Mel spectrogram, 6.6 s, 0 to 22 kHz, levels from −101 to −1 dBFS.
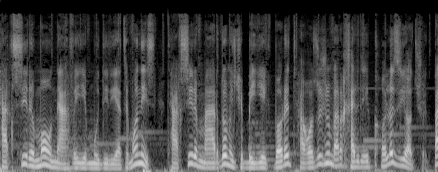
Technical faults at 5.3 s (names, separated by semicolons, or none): none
